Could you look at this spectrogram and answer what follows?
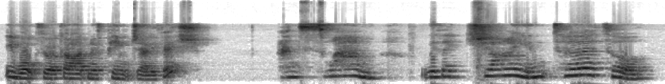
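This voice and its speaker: A woman reading a children's story aloud like a primary teacher, with dramatic pauses and drawn-out words for young listeners. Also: fairly high pitch, expressive. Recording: echoey room, faint background noise.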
